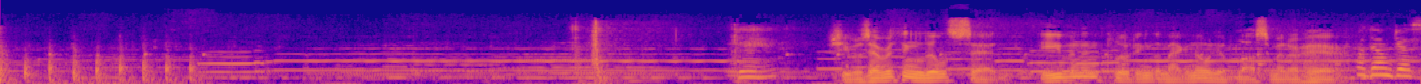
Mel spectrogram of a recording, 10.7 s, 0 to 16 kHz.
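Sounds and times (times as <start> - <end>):
knocking on a wooden dressing room door backstage: 0.0 - 1.7
speech: 5.5 - 10.6.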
